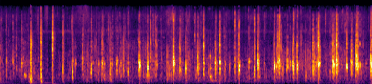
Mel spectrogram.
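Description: horse hooves clip-clopping

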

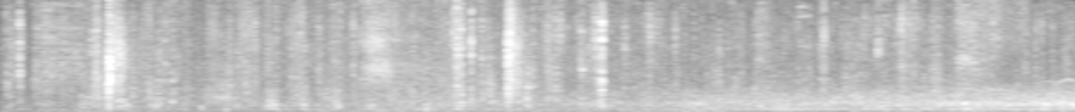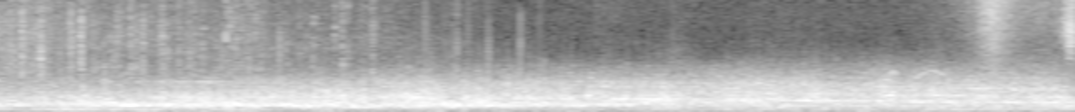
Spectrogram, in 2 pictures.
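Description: military aircraft flying overhead

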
